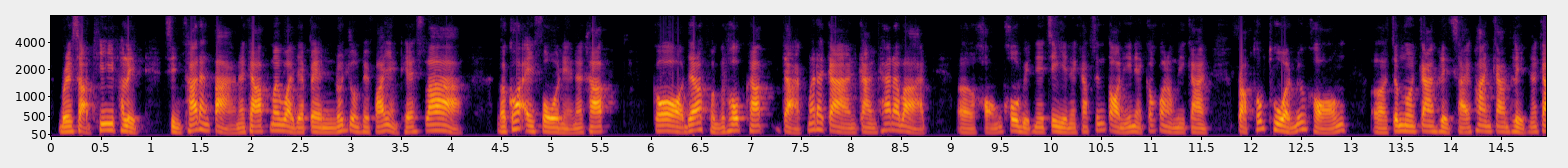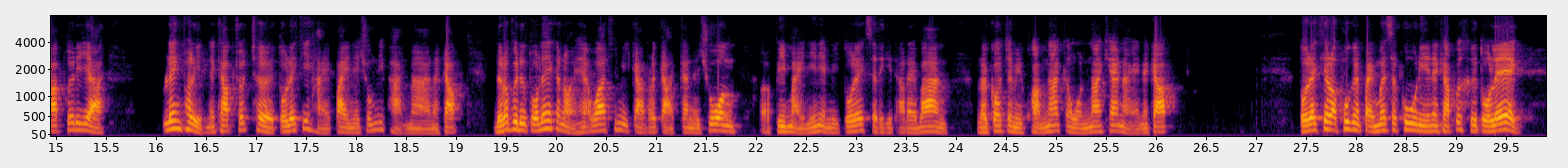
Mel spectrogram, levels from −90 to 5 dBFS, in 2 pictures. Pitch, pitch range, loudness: 130 Hz, 110-150 Hz, -20 LUFS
